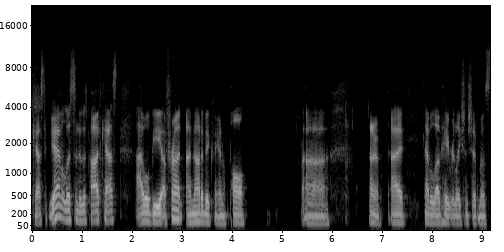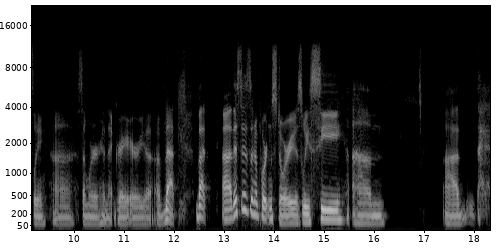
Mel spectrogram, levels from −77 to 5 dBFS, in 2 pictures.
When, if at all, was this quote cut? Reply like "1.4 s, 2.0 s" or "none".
11.5 s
